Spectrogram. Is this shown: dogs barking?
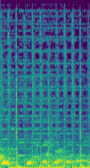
yes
